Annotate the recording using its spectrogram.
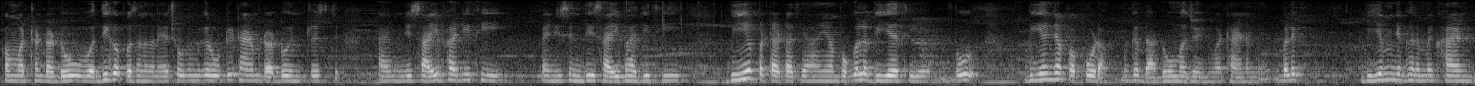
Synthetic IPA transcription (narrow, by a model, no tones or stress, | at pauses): kɐmʋɐʈʰə̃ɗaɖʱoʋɐd̪ʱiːkpɐsə̃nd̪kɐ̃nd̪ajat͡ɕʰoːkimʊ̃kʰɾoːʈiʈʰaːɪɽ̃mẽɗaːɖʱoɪ̃ɳʈɾeːsʈ | ãːmʊ̃ɦɪ̃ɲd͡ʑisaːibʱaːd͡ʑit̪ʰi | pɐ̃ɦɪ̃ɲd͡ʑisɪ̃nd̪ʱisaːɦibʱaːd͡ʑit̪ʰi | bʱiːəpɐʈaːʈat̪ʰijajãbʱʊɠəlbʱiːət̪ʰi | bʱiːənɪ̆d͡ʑãːpɐkʰoːɽamʊ̃kʰɪɾɗaːɖʱomɐd͡ʑʱoĩnaʈʰaːɪɽ̃mẽbɐlek | bʱiːəmʊ̃d͡ʑeɡʱɐɾmẽkʰaːɪɽ̃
